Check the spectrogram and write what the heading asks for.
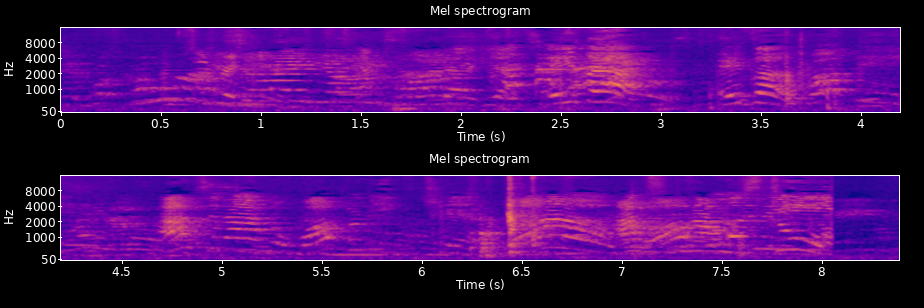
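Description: Several young children talking and calling out over one another, their voices overlapping throughout.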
